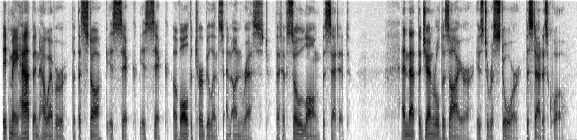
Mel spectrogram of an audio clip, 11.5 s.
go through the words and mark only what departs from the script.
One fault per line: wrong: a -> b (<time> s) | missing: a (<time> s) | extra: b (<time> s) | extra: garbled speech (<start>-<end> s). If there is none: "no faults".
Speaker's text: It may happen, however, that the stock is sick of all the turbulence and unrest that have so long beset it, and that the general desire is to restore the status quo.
extra: is sick (2.8 s)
